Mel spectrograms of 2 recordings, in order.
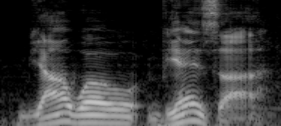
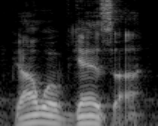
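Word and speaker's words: Białowieża: There being Białowieza, a village in Poland. Białowieza. Wow, I very much appreciate that they included a pronunciation guide. Białowieza.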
